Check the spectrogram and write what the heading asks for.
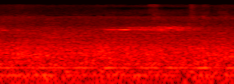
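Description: Steady low background rumble and hum, with a faint high-pitched tone for about a second in the second half.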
